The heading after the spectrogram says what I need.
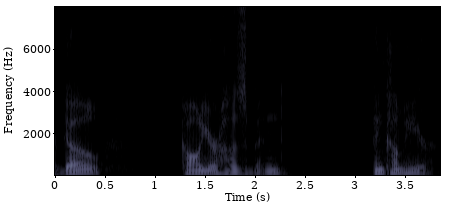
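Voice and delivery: quiet, deliberate instruction; hushed, grave. Acted. Jesus's turning-point request, after change announced.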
